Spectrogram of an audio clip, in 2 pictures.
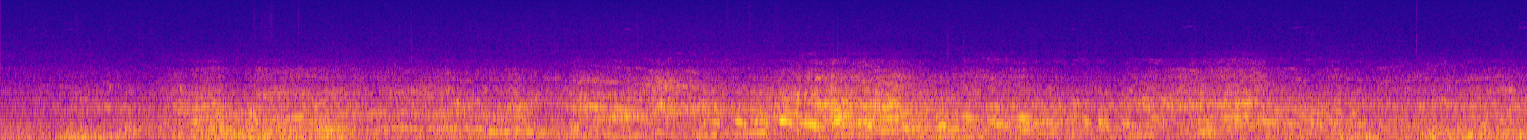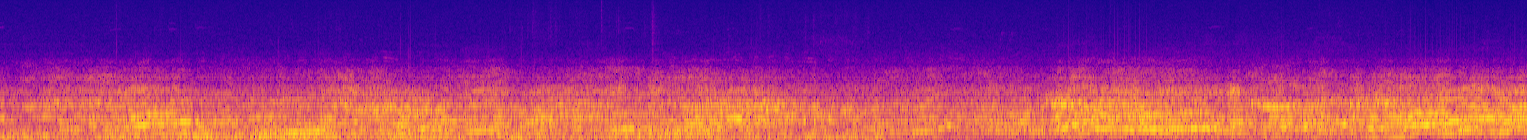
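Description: Drift cars' engines revving hard up and down as they slide through the course, with tyres squealing. The sound grows louder toward the end.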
